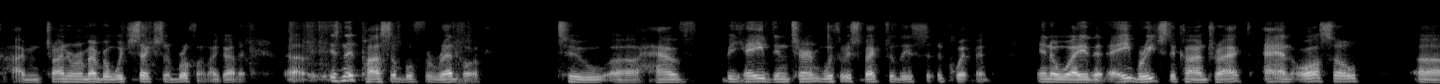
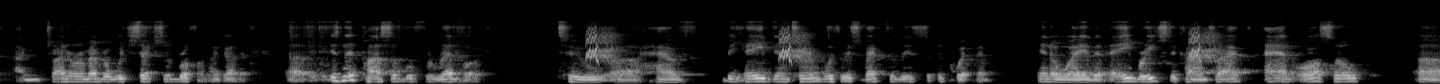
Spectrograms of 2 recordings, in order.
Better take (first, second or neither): first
